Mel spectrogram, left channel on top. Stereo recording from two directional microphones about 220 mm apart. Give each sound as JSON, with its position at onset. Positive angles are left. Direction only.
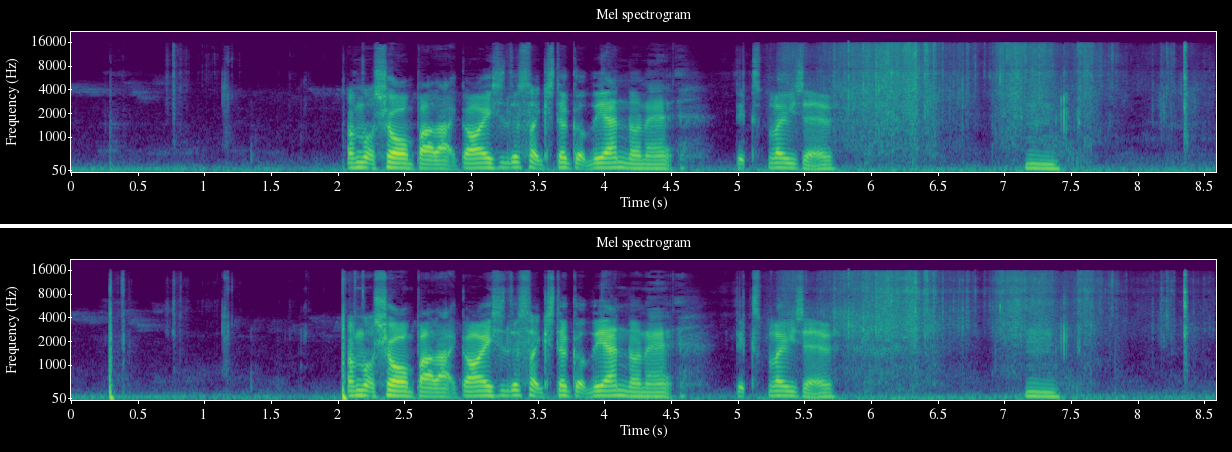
{"t": 2.0, "sound": "speech", "side_deg": 0}
{"t": 6.3, "sound": "crumpling", "side_deg": 25}
{"t": 7.2, "sound": "speech", "side_deg": 5}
